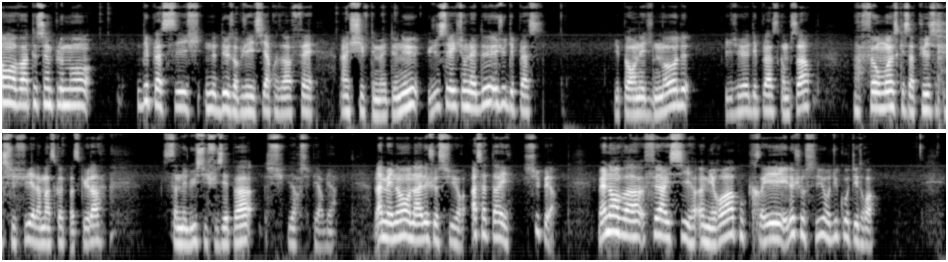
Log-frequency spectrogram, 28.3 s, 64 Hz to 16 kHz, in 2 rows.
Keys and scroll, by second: 7.7 Tab, 8.6 KP_1, 9.7 a, 10.0 a, 18.5 Tab, 19.6 a.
